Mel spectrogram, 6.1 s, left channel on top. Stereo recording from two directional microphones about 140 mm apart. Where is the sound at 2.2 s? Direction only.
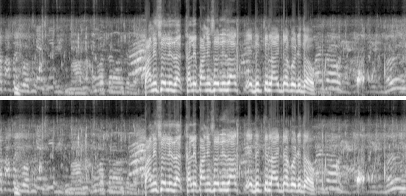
35° left (ahead or behind).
